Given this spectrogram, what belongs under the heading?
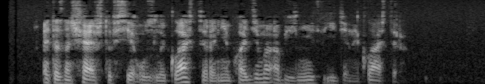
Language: Russian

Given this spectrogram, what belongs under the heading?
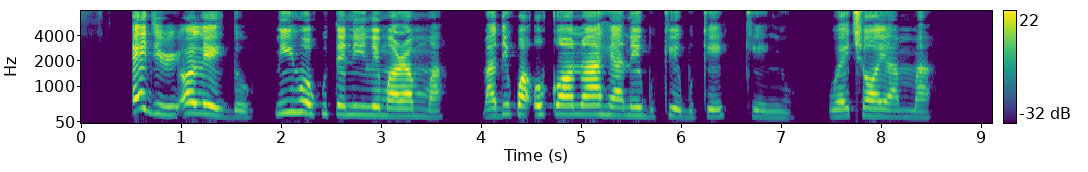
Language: Igbo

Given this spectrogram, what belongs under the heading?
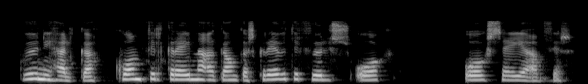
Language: Icelandic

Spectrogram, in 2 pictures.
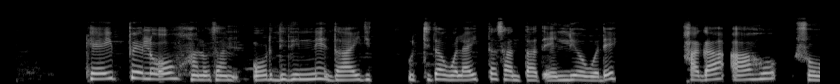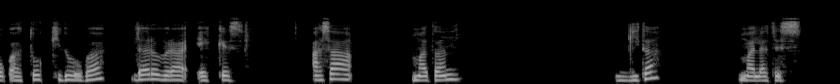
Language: Wolaytta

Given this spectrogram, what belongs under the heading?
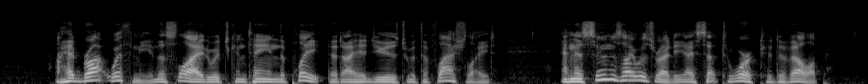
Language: English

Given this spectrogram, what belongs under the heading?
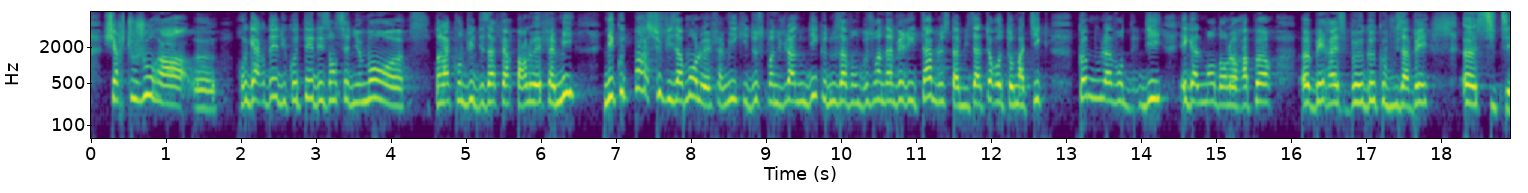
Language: French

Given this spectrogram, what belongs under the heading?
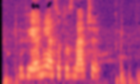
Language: Polish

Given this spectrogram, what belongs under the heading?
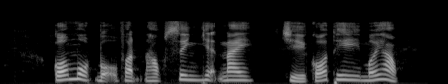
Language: Vietnamese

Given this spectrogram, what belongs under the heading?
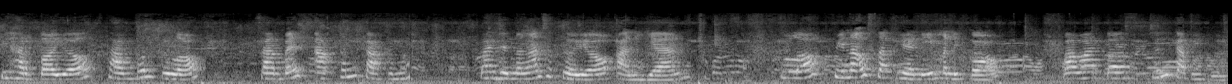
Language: Indonesian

